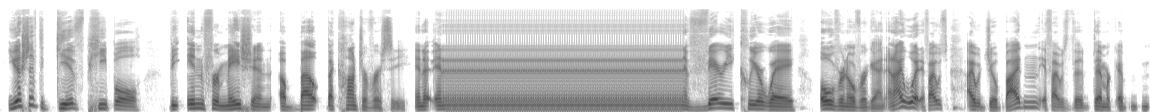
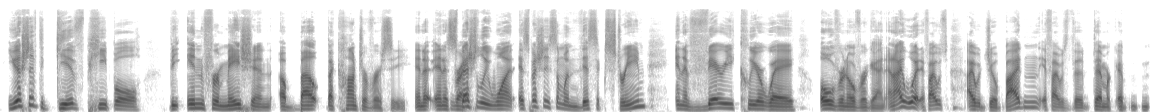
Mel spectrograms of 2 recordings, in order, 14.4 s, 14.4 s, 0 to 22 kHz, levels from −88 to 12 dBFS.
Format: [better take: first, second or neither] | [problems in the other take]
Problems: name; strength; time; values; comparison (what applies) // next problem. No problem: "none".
second | audio freezing; at 5.5 s for 3 s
